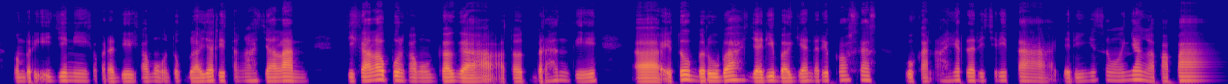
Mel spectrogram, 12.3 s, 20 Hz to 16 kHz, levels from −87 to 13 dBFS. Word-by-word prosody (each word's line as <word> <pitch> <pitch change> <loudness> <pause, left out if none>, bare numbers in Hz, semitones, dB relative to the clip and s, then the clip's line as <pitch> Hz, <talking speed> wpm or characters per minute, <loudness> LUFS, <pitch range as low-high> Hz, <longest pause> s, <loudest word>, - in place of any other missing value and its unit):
memberi 115 -1 -2
izin 135 +1 0
nih 130 -1 -5
kepada 110 +2 -3
diri 115 0 -2
kamu 115 +1 -5
untuk 120 - -8
belajar 115 +4 +3
di 135 - 0
tengah 130 +1 -10
jalan. 125 -1 +4 0.4
Jikalau 135 +6 +6
pun 145 -4 +2
kamu 115 -1 -4
gagal 120 -3 +4
atau 110 - -2 0.2
berhenti, 125 0 -4 0.4
eee, 110 -1 +7
itu 165 - +3
berubah 125 +4 +4
jadi 120 +3 +4
bagian 125 +2 +1
dari 135 +2 -2
proses, 155 -1 -4 0.3
bukan 115 -1 -4
akhir 135 +3 -8
dari 130 -1 0
cerita. 130 -4 -5
Jadinya 120 +5 -6
semuanya 145 +2 -4
enggak 120 - -6
apa-apa 135 +3 -2
125 Hz, 155 wpm, -25 LUFS, 115-135 Hz, 0.4 s, eee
